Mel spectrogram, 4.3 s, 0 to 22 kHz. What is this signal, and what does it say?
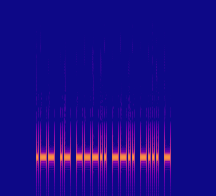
Morse code, heard as a keyed tone, about 30 wpm, 700 Hz. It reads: WA8ZBT
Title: Call Signs Repeated 3x - 30wpm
